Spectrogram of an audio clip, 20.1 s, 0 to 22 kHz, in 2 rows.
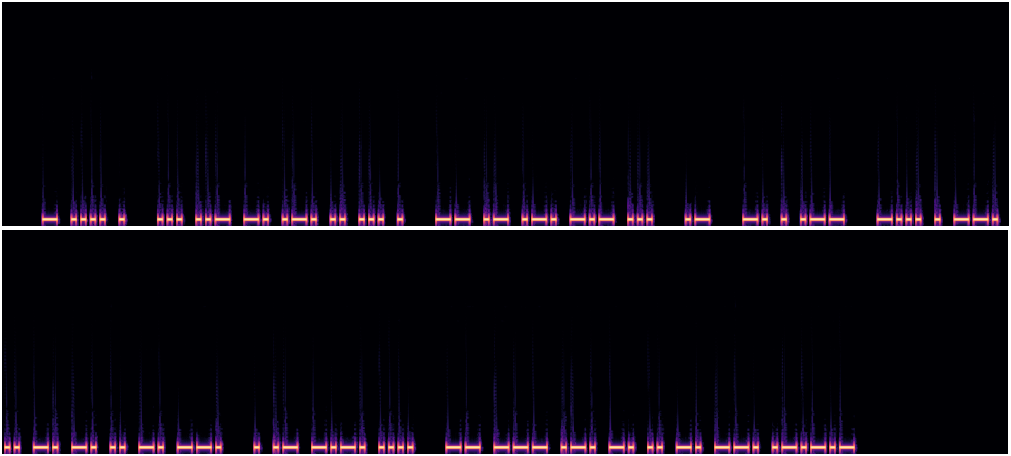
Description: Morse code, heard as a keyed tone, about 25 wpm, 700 Hz. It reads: THE SUNRISE MARKS A NEW BEGINNING EACH MORNING.
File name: practice / 25wpm / Difficult Sentences with Hints - 25wpm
